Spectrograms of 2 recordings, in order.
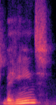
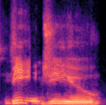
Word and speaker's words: Beguines: Beheens? Oh God, you got me on that one. I don't think. What was it? Yeah, I don't know this. Beheens? It's Beguines. Oh, like begin to begin.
